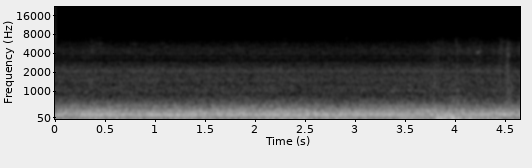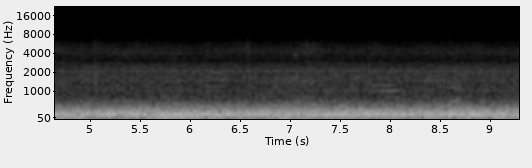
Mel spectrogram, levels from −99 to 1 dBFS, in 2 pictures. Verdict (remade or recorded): recorded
